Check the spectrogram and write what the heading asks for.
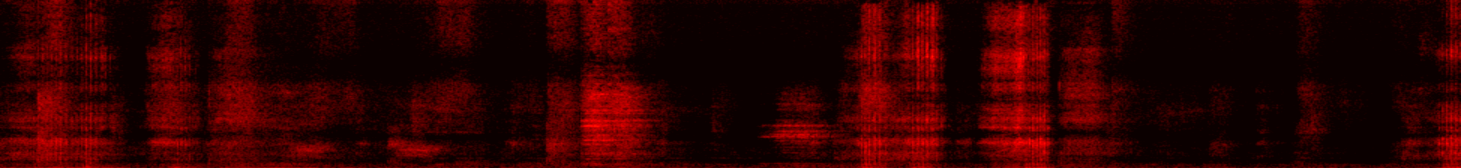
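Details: Sleeping dog: low, rough snoring sounds with each breath, plus a few snorts over a steady low hum of room noise; snoring.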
